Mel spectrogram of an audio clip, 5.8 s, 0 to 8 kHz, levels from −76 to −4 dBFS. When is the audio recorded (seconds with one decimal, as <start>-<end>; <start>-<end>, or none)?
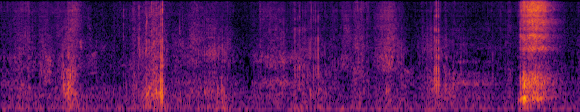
0.8-2.1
